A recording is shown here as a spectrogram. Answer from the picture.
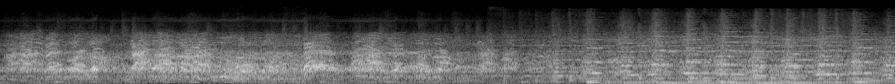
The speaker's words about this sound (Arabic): وسط عاصفة من الشوق للحظة اللقاء، هبط الإمام بين حشود مستقبليه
